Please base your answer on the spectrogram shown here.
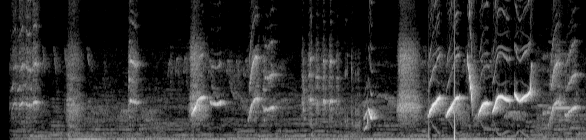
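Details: Oriental magpie-robin song used to call a stressed magpie-robin: varied clear whistled phrases with rising slurs and short chirps, growing louder and quicker toward the end, over a faint low hum.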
